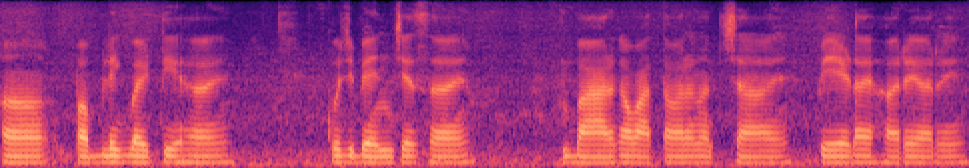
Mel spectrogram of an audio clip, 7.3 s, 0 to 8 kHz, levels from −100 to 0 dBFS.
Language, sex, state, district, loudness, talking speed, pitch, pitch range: Hindi, male, Maharashtra, Gondia, -19 LUFS, 125 wpm, 110 Hz, 110-115 Hz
